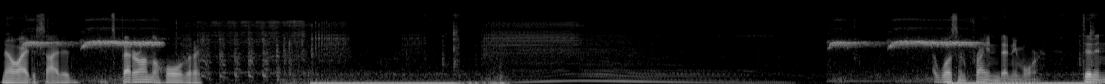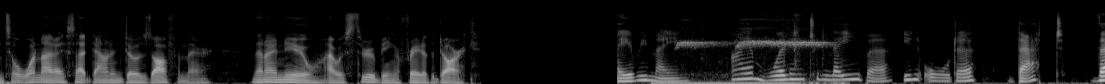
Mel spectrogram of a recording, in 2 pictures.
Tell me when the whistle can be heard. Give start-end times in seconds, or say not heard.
0.2-1.6, 8.2-9.9, 17.8-19.4.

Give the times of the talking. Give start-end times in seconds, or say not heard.
0.0-2.0, 9.3-15.8, 17.2-22.0.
